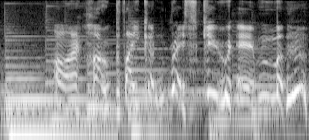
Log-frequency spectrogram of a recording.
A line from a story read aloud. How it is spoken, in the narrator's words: cried Rudolph with a shiver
